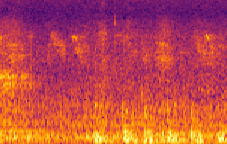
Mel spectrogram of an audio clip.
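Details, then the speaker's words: Front wheel rocked by hand while raised, after installing a drop spindle kit: soft, uneven low clunks from slight play, nothing sharp or grinding; this bearing play is normal and almost never goes away. "you can hear it okay that is kind of normal that's almost never gonna go away"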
